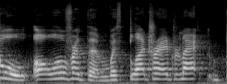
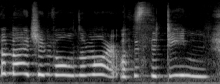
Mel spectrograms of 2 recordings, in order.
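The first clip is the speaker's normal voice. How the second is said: high, strained through tears of laughter; laughing; 9 semitones higher than usual. Real, not acted. Picturing Voldemort as the Dean, weeping with laughter. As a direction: squeeze it out while still laughing.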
